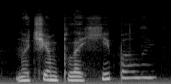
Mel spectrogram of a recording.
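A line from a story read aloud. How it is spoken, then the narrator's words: Quiet reply. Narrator (Russian): Эленор тихо ответила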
